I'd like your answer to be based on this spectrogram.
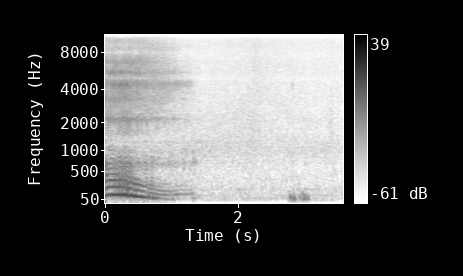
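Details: Drunk man snoring: one loud, deep, rattling snore fading into a quiet pause, then soft low breaths.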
